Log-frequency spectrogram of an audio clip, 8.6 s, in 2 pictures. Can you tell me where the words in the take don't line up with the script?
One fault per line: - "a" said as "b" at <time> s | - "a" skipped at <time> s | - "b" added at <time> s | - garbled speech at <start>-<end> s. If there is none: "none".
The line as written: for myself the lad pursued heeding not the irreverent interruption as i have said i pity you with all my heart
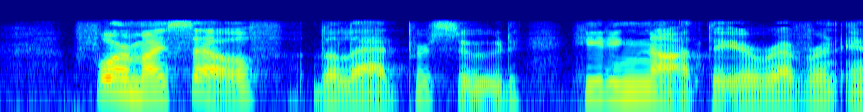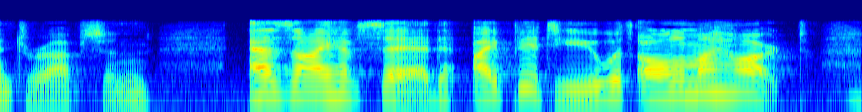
none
